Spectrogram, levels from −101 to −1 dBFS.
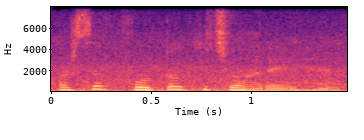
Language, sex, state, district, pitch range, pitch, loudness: Hindi, female, Punjab, Pathankot, 175-255 Hz, 220 Hz, -15 LUFS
